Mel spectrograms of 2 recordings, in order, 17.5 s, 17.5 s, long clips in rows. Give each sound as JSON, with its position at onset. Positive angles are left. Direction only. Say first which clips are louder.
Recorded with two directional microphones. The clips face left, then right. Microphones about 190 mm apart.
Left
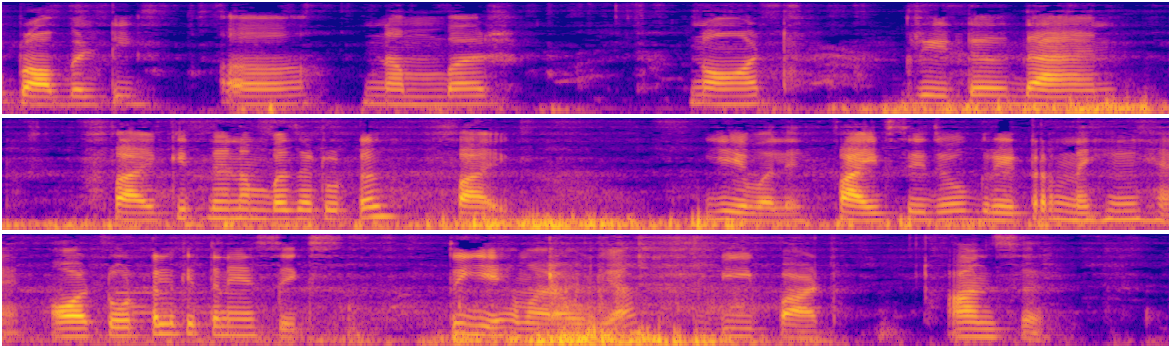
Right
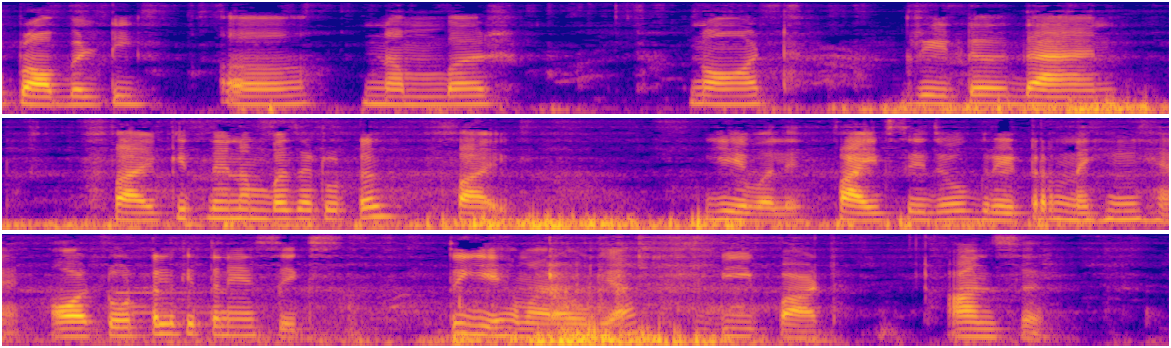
{"t": 0.0, "sound": "a woman's voice", "louder": "right 3 dB", "side_deg": -20}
